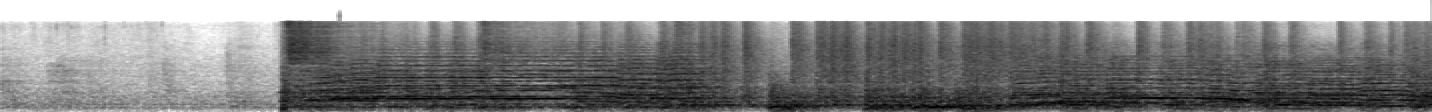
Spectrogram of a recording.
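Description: High school symphonic band of brass, woodwinds and percussion playing a march; after a near-quiet pause it comes in all together and loud about three seconds in, and plays on at full volume.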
